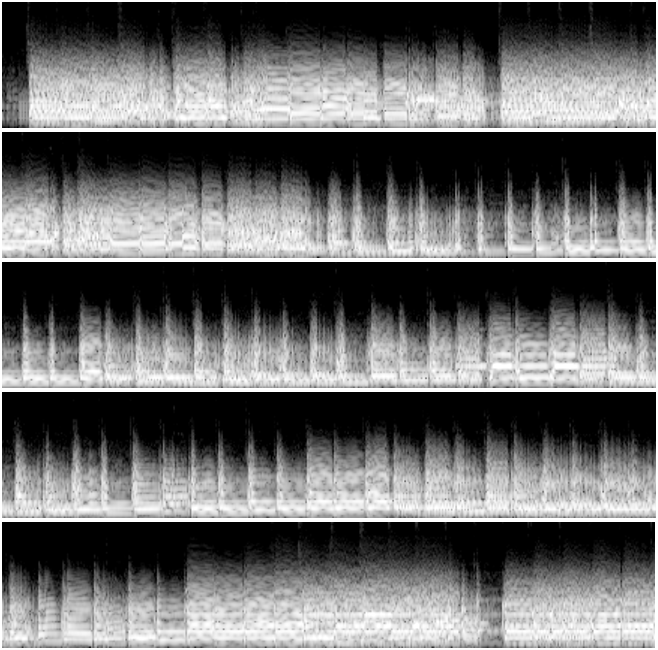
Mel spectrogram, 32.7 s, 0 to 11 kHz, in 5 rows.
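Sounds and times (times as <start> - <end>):
overdriven electric guitar strumming crunchy chords: 0.0 - 32.6.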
